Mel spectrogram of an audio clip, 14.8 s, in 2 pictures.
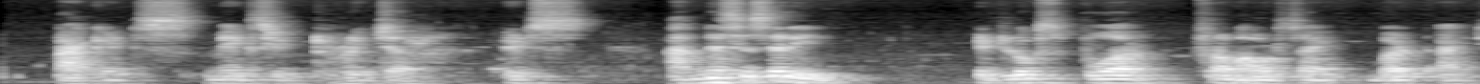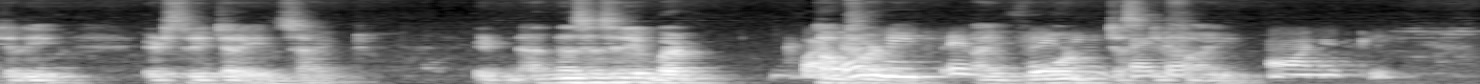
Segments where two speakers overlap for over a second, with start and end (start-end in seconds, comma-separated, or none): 11.5-13.4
